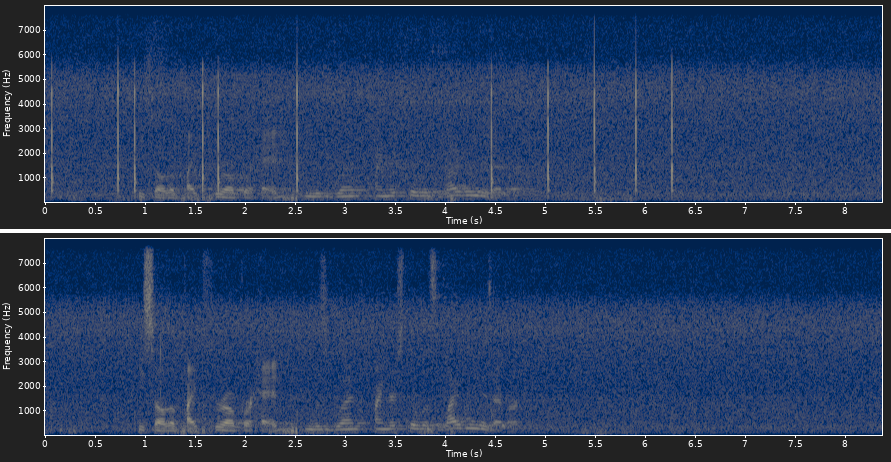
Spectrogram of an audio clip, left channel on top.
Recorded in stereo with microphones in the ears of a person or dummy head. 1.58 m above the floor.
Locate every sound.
0.9 s a man speaking: 65° right (ahead or behind), 1.3 m; by 4.8 s 50° right (ahead or behind), 3.5 m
